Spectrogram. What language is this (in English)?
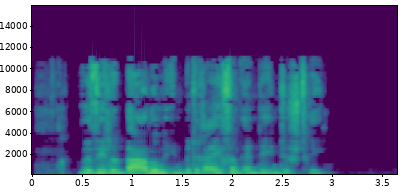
Dutch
